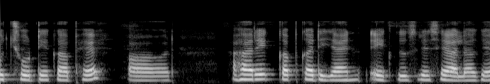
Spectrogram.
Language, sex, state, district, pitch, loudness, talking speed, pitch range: Hindi, female, Punjab, Fazilka, 210 Hz, -17 LUFS, 170 wpm, 200-225 Hz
